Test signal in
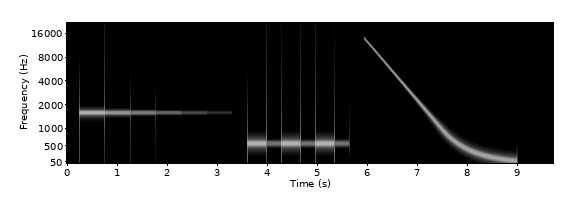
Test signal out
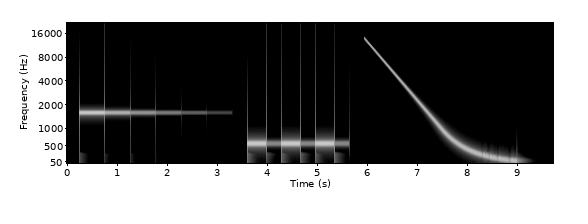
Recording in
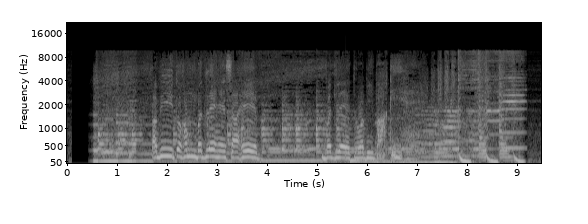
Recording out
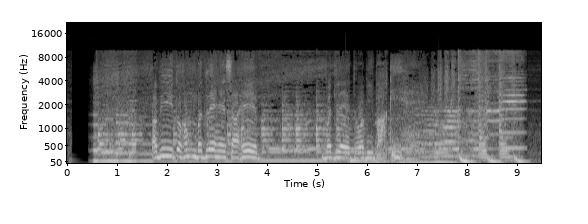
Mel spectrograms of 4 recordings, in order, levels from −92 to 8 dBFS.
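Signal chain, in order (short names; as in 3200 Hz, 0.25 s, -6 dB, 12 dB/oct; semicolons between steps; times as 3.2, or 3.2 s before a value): notches 50/100/150/200/250 Hz; gain +8.5 dB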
